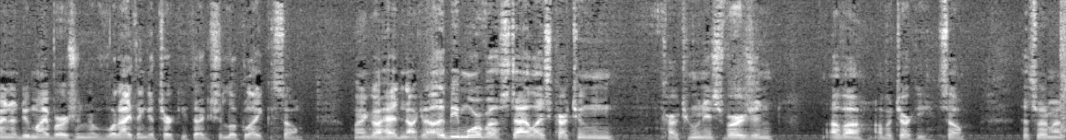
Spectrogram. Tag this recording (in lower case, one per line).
speech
